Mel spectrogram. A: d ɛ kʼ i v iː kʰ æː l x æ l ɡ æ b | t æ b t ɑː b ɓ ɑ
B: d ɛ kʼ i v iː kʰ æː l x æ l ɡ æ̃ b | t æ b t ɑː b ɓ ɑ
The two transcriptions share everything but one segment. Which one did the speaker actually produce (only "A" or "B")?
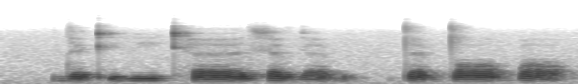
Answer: A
